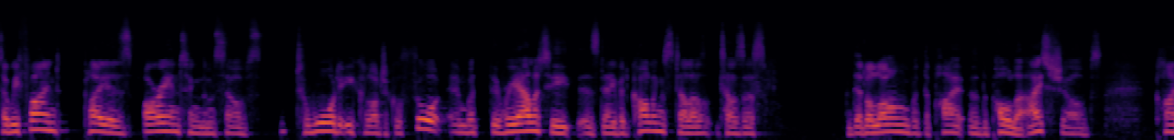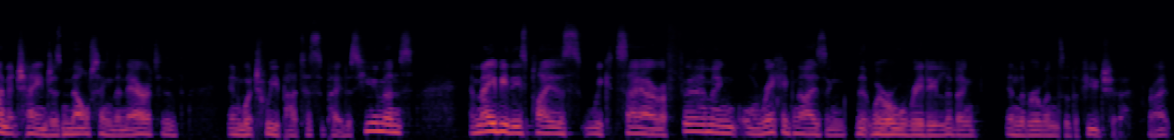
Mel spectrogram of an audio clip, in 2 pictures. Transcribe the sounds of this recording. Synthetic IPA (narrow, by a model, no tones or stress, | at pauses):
soʊwifãɪ̃n | pʰl̥eɪə˞zɔɹiɨ̃ntʰɪ̃ŋðə̃m̩sɛlˠvz̥ | tʰəwɔɹɾikʰəlɑd͡ʒɨkl̩ˠθɔɾɨ̃nwɨðɨɹiælˠəɾiɨzdeɪvɨd̚kʰɑlˠɪ̃ŋz̥tʰɛlˠzʌs | ðɨɾəlɔ̃ŋwɨðəpʰaɪðəpʰoʊlˠə˞ʔaɪsʃɛlˠvz̥kʰl̥ãɪ̃mɨt̚t͡ʃʰẽɪ̃nd͡ʒɨzmɛlˠtɪ̃ŋðɨnɛɹɨɾɪv | ɨ̃nwɪt͡ʃwipʰɑɹtʰɪsə̥pʰeɪɾɨz̥hjʉmɨ̃nz̥ | ɨ̃nmeɪbiðiz̥pʰl̥eɪə˞zwikʰəd̥seɪə˞ɨfɜ˞mɪ̃ŋə˞ɹɛkɨɡ̚naɪzɪ̃ŋðɨʔ̚wɪɹɔl̩ˠɹɛɾilɪvɪ̃ŋ | ɨ̃nðɨɹʉə̃nzʌvðɨfjʉt͡ʃə̰˞ɹa̰ɪt̚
